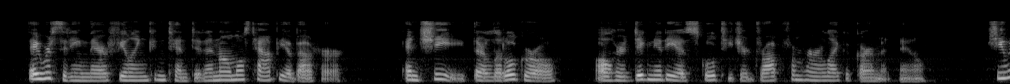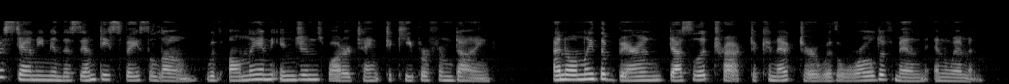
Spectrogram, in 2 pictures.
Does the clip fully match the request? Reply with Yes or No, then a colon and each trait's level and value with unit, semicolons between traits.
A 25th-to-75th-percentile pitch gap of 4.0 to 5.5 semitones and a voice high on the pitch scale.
No: average, 3.3 semitones; high, 195 Hz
